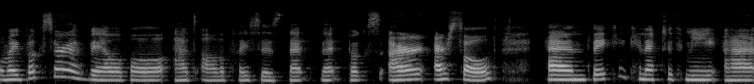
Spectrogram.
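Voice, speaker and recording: A woman with an ordinary speaking voice talks at a fairly slow pace and medium pitch with ordinary pitch variation, in a very clean recording with a silent background. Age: 50s. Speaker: author and book coach. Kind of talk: interview.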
